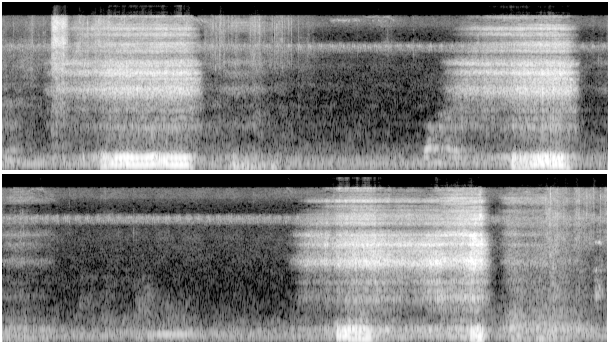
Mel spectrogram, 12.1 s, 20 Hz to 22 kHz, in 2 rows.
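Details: Loud, rough, rattling snores of a sleeping person on each breath in, about 15 breaths a minute, with quieter breathing out between; snoring.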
